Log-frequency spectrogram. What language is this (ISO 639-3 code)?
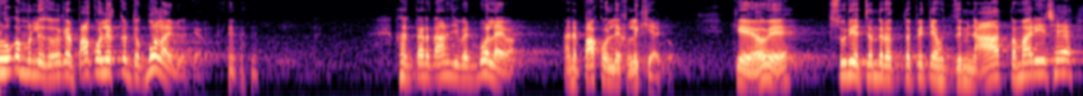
guj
